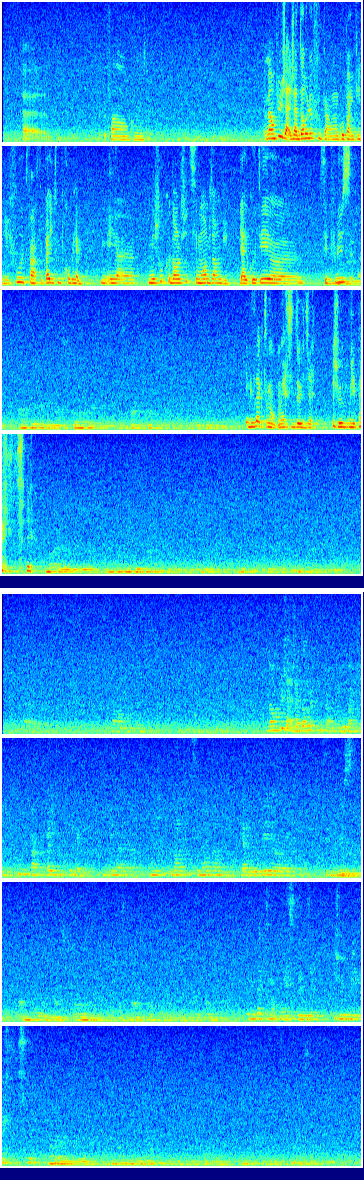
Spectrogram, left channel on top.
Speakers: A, on the left; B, on the left.
A: euh, Enfin, comment dire?
B: Attention à ce que tu dis.
A: Mais en plus, j'a- j'adore le foot, hein. Mon copain, il fait du foot, enfin, c'est pas du tout le problème. Mais, euh, mais je trouve que dans le Sud, c'est moins bien vu. Il y a le côté... euh, C'est
B: Oui,
A: plus...
B: euh, un peu un, un sport, euh, enfin, c'est pas un sport pour, euh, pour de vrais hommes, quoi.
A: Exactement, merci
B: Ouais.
A: de le dire. Je
B: Je-
A: voulais pas le dire.
B: <laughs> Non, il n'y a, y a pas, y a pas de problème. Non, mais c'est, j'ai un oncle qui habite dans le sud et qui est fan de rugby et qui a toujours, euh, qui a toujours dit ça, que,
